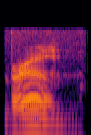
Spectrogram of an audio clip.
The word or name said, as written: brume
